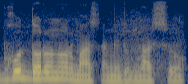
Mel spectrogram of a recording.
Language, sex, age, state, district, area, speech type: Assamese, male, 18-30, Assam, Barpeta, rural, spontaneous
